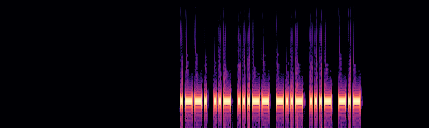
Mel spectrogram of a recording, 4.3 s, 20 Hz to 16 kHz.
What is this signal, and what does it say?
Morse code, heard as a keyed tone, about 52 wpm, 700 Hz. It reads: PU3XVK
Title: DXCC-100 Call Signs - 6 Characters - 50wpm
